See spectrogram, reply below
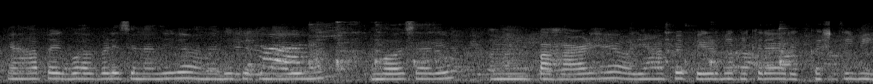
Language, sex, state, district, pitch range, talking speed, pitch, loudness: Hindi, female, Jharkhand, Sahebganj, 250-265 Hz, 190 wpm, 255 Hz, -26 LUFS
